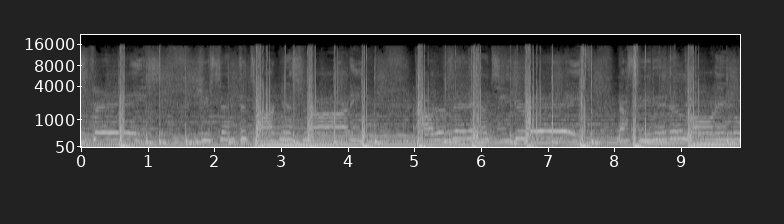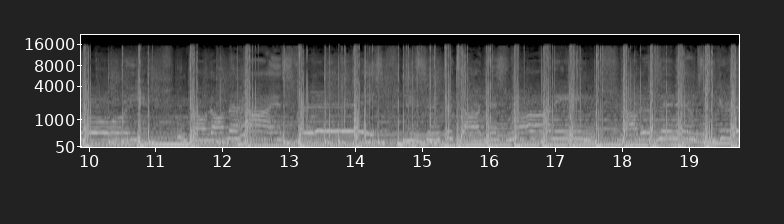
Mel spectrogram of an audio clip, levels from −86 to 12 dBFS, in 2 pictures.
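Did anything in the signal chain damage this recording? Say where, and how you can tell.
Yes. Violent cracks break out on the loudest peaks throughout, far harsher than clipping. This is integer overflow at a fixed-point gain or sample-format conversion stage: with about 5 dB of overdrive, around one percent of samples exceed full scale and wrap to the opposite sign.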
